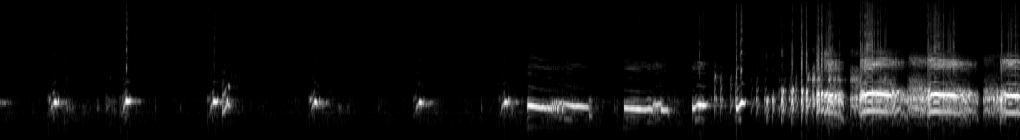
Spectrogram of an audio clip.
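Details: Male White-breasted waterhen recorded live by day on a fixed camera: spaced single croaks about once a second, then faster varied notes with a descending whine, building into loud, dense, rough calling.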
